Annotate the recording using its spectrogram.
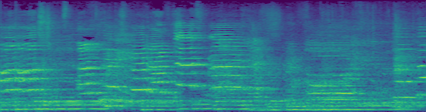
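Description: A mixed gospel choir singing a cappella in harmony, with no instruments, and a low bass line holding long notes beneath the upper voices.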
